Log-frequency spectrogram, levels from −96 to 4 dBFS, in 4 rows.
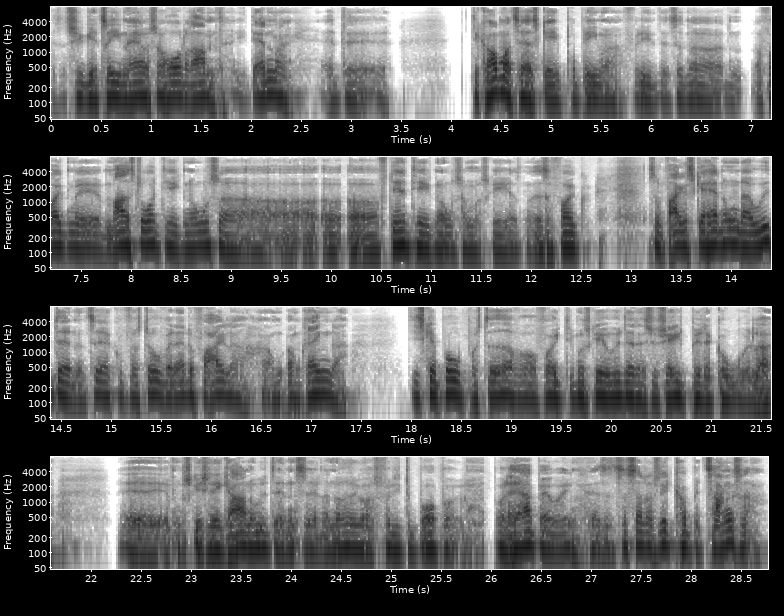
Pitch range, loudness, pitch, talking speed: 110-130 Hz, -19 LUFS, 120 Hz, 200 wpm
